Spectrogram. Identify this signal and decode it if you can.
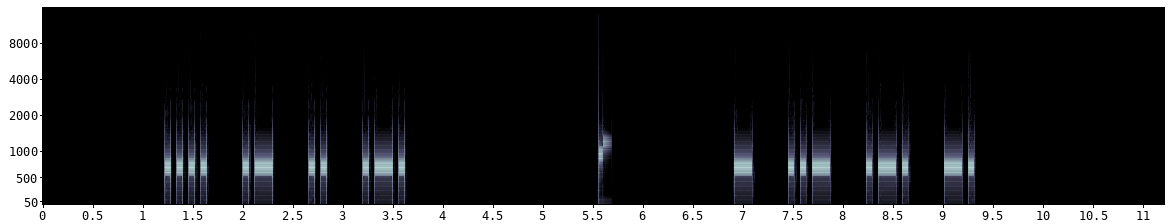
Morse code, heard as a keyed tone, about 20 wpm, spaced as for 15 wpm, 700 Hz. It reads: HAIR TURN
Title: 101 Lesson 17f - Letter u - Words 20wpm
